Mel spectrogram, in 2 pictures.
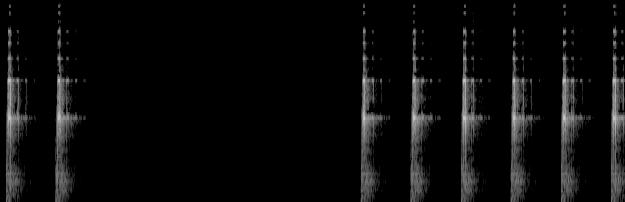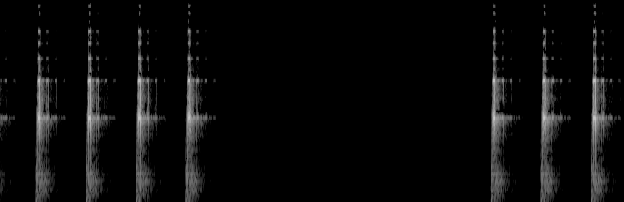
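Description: A timer ticks steadily, about once a second.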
